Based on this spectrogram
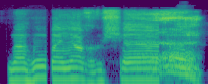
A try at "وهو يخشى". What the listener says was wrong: خا کو صاف کریں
